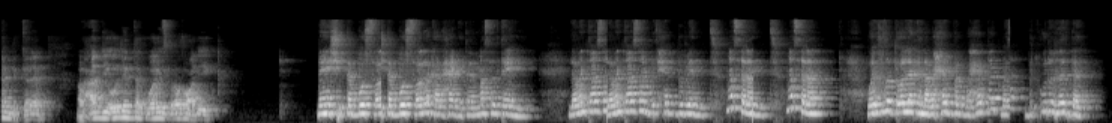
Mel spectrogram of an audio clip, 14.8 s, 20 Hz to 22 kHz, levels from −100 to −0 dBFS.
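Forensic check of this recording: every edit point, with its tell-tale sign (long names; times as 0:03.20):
0:05.07: the same again, the last 0.54 s
0:08.08: the same again, the last 0.48 s
0:10.02: the same again, the last 0.8 s
0:13.45: cut off before it has died away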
